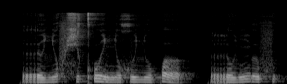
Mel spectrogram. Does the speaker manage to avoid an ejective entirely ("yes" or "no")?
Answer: no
